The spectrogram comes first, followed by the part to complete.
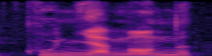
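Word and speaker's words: Kouign-amann: J'ai lu que c'était Kunyaman. Amand avec un N à la Kunyaman. fin. Ah ouais. Voilà, donc pardon si je me suis trompé auprès de nos amis bretons. toujours J'ai du juste voulu Kunyaman.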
